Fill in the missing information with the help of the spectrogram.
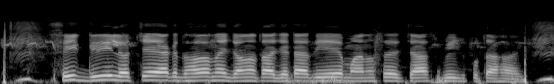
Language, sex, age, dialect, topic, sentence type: Bengali, male, 18-24, Jharkhandi, agriculture, statement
